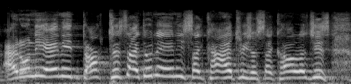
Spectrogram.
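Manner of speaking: high, loud anguished refusal; patient rejecting the therapist in anguish; defiant despair. Retold or imitated. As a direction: push the doctor away, desperate and raw. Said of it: "and she said".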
